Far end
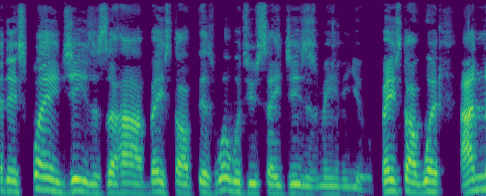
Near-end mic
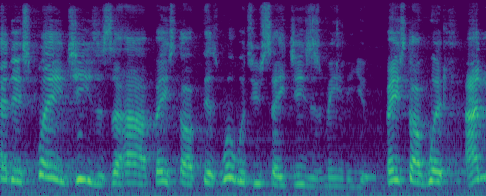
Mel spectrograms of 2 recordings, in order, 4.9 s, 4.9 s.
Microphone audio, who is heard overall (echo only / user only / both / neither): echo only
